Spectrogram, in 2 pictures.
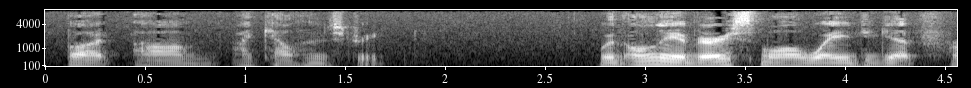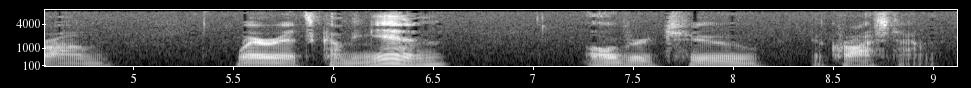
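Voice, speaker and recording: A man narrating an informal slide presentation in an explanatory way, with halting pauses. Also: mid-range voice, mellow, muffled recording. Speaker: presenter on local ecology.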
